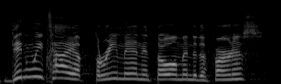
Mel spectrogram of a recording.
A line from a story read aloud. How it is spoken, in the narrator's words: Nebuchadnezzar in amazement, exclaimed to his advisors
